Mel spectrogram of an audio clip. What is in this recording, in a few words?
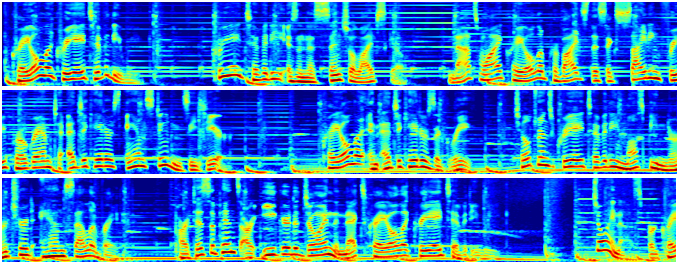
Exciting, Friendly, Warm, Engaging; Crayola Creativity Week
